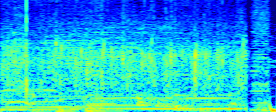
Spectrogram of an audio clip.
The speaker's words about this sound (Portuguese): Ei, se este pai fez uma festa quando o seu filho voltou a casa, será que nós podemos dar uma enorme salva de palmas a todas as pessoas que voltaram a casa hoje?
